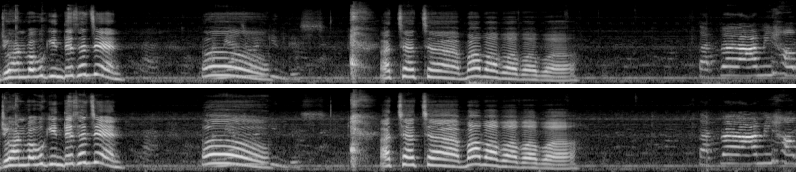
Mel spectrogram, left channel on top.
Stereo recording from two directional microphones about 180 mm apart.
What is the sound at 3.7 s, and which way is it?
A woman's voice, 10° left (ahead or behind).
